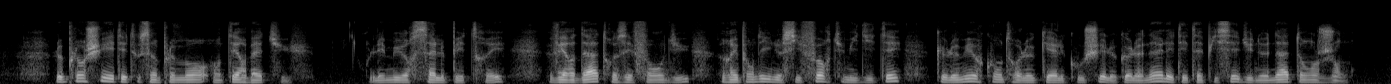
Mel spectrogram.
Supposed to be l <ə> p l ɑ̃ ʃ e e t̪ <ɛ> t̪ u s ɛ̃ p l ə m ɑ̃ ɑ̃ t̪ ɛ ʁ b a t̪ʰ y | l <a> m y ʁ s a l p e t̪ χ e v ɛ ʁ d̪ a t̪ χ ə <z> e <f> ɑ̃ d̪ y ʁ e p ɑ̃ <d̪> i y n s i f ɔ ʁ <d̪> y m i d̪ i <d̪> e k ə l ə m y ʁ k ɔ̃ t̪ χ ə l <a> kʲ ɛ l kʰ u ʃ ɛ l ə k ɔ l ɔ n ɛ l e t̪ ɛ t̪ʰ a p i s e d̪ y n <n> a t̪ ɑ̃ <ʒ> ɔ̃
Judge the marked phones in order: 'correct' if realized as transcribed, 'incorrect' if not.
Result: correct, correct, incorrect, correct, correct, correct, incorrect, incorrect, incorrect, correct, correct

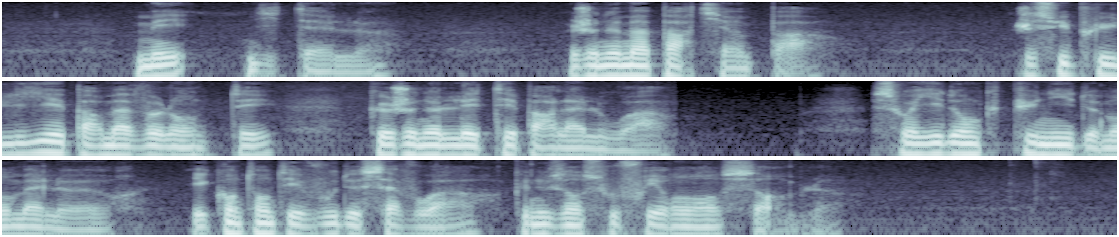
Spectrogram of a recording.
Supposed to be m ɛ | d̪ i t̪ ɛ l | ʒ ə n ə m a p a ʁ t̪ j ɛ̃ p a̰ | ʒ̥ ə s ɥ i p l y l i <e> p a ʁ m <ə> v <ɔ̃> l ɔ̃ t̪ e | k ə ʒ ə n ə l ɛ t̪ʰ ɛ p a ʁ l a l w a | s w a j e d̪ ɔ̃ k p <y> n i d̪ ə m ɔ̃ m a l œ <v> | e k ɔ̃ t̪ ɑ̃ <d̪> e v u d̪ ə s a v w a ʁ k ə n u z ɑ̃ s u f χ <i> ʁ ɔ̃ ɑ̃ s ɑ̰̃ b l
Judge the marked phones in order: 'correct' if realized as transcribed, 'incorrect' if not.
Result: correct, incorrect, incorrect, correct, incorrect, incorrect, correct

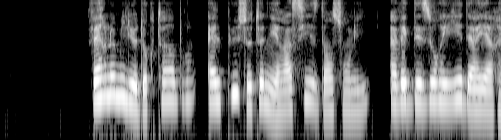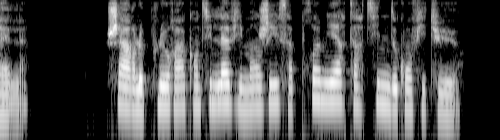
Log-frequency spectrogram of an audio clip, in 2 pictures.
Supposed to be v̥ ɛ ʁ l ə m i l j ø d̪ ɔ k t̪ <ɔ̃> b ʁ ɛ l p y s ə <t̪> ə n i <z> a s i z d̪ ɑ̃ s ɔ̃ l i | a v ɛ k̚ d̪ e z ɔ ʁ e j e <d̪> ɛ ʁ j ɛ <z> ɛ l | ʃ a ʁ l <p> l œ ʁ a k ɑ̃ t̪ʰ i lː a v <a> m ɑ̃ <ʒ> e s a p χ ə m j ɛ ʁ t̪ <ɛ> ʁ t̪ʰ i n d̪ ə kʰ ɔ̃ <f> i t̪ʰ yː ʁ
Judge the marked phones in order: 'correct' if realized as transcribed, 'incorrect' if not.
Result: incorrect, correct, incorrect, correct, incorrect, correct, incorrect, correct, incorrect, correct

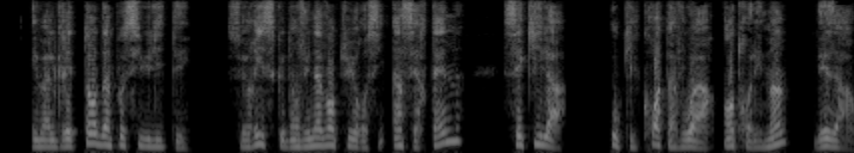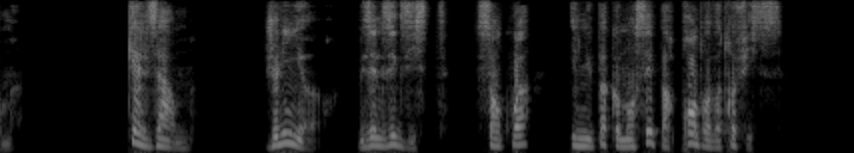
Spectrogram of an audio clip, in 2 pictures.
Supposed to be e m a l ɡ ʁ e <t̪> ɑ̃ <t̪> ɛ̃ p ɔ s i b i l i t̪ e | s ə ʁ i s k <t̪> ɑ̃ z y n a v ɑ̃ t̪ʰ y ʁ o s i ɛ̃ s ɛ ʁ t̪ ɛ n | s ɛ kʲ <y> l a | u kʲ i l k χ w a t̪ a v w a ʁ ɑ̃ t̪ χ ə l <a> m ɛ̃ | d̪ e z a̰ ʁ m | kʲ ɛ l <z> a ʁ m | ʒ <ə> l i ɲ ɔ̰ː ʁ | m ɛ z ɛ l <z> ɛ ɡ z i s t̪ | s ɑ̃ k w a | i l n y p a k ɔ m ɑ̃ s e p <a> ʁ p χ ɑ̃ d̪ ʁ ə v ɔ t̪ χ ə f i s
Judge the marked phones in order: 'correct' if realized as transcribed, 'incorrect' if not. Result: correct, incorrect, incorrect, incorrect, incorrect, correct, correct, correct, correct

